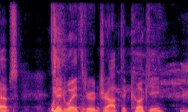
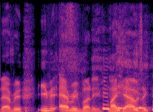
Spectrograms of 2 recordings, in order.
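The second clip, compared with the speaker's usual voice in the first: ordinary talk, nothing marked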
